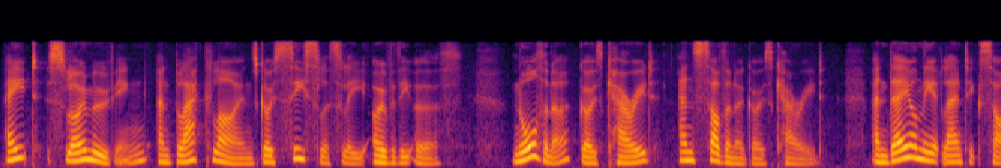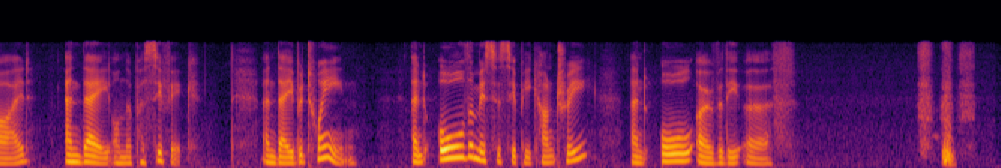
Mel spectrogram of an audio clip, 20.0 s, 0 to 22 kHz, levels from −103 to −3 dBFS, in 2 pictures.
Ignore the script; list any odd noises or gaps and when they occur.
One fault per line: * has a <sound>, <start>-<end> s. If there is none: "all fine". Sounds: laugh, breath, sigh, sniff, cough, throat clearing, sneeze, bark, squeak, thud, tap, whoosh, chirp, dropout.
* has a sniff, 19.2-19.8 s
